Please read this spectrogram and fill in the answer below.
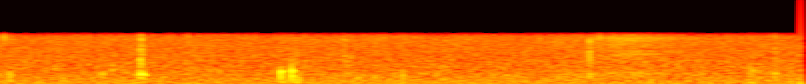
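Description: Leonberger dog gnawing a raw meaty bone: a few scattered sharp clicks and scrapes of teeth on bone over a steady hiss.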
